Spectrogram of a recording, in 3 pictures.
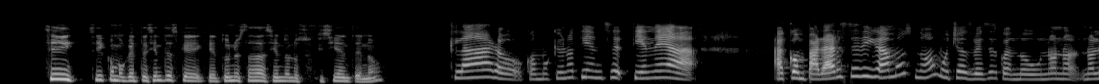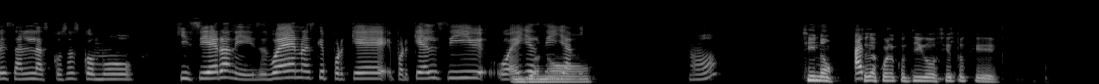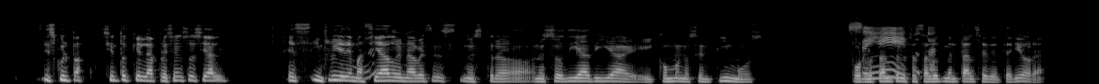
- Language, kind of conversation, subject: Spanish, unstructured, ¿Cómo afecta la presión social a nuestra salud mental?
- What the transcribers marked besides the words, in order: tapping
